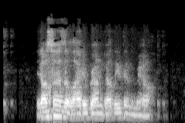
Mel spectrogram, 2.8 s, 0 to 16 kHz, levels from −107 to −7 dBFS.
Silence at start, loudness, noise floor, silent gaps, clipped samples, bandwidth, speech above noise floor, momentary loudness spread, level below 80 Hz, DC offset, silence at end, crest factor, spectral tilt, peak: 0.55 s; -16 LUFS; -49 dBFS; none; under 0.1%; 7.6 kHz; 34 dB; 15 LU; -56 dBFS; under 0.1%; 0.5 s; 14 dB; -6.5 dB/octave; -2 dBFS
